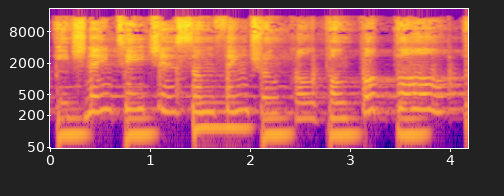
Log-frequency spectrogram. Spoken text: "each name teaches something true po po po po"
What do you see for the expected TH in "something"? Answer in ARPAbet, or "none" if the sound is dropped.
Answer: TH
